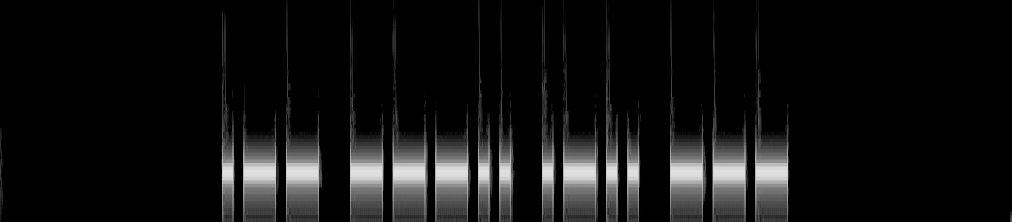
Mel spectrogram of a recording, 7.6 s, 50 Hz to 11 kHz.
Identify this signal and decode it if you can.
Morse code, heard as a keyed tone, about 18 wpm, 700 Hz. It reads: W8LO
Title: Speed Racing - USA Call Signs 15wpm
